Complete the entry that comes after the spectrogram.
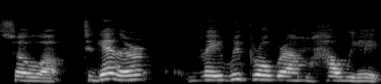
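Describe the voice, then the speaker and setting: A woman talks at a very slow pace. Her voice is medium in pitch with a dark, mellow tone. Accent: Greek. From Greece. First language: Greek. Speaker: wellness entrepreneur. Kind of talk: interview.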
